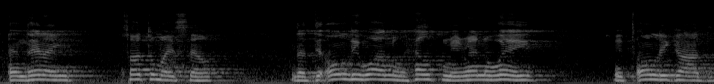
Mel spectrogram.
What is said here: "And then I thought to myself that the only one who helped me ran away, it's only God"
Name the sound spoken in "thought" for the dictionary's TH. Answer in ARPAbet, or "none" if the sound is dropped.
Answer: S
